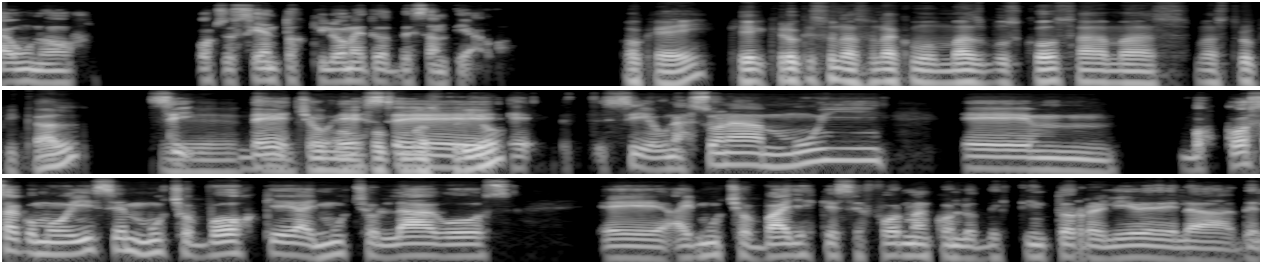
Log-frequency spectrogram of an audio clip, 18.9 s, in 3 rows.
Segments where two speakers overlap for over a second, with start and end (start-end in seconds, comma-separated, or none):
7.1-8.8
